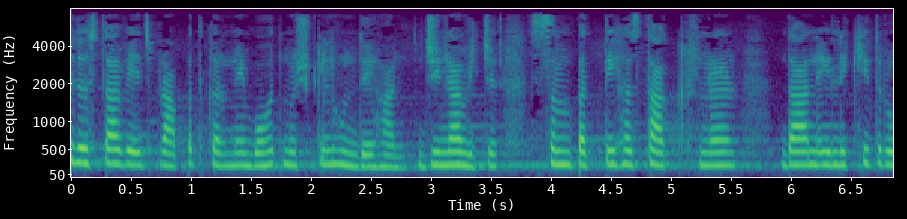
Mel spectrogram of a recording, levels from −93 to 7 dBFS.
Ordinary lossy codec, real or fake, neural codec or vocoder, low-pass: MP3, 32 kbps; real; none; 7.2 kHz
